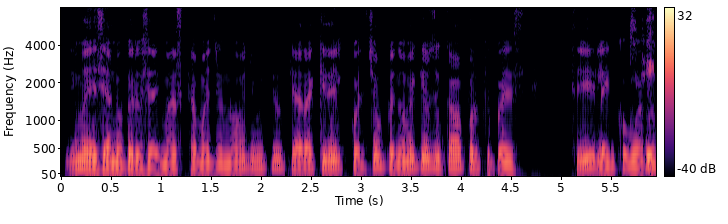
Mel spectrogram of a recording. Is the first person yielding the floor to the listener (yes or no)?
no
